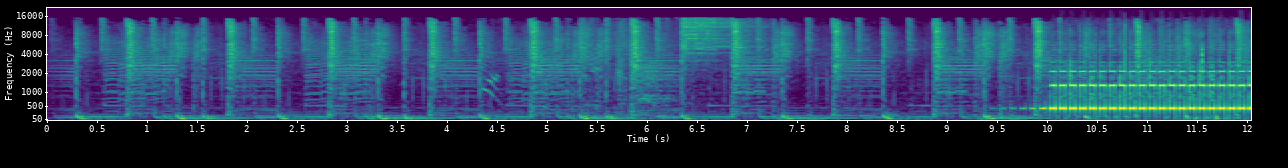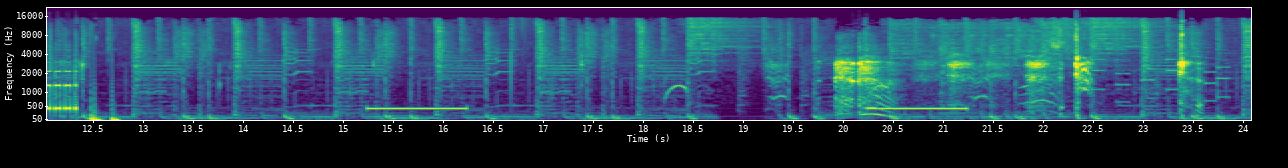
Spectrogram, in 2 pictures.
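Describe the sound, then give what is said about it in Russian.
Dialing a telephone number for a prank call to a subscriber on a local network: a long, steady dial tone, then short repeating ringback beeps, all over continuous background music. “Слободанет, Балунет, набираем следующий номерочек. Вот набираю вслух, как всегда, не говорю.”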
